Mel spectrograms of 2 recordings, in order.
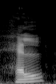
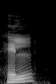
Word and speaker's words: Hell: Ähm, und zwar die Ärzte mit Hell oder Hell, je nachdem, ob man Englisch oder Deutsch aussprechen will.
